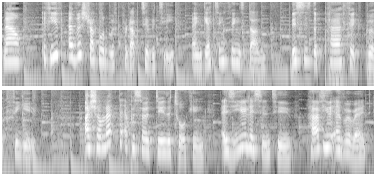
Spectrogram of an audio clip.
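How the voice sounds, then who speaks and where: A woman's voice: mid-range voice, animated, moderate pace, soft background music. A woman hosting a podcast about books, chatting casually and laughing often. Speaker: podcast host. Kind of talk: casual book chat.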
